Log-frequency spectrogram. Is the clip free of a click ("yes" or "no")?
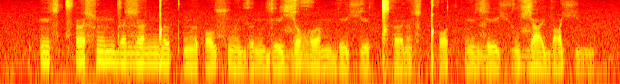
no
